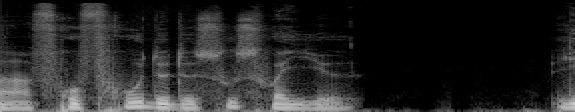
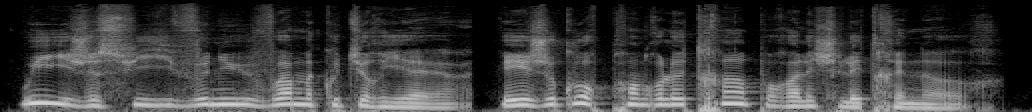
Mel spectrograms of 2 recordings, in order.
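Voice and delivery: higher, rushed excuses; hurried explanation; 8 semitones higher than usual. A narrator's reading. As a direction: blurt the excuse out quickly. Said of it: "explications précipitées".

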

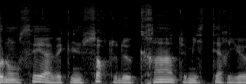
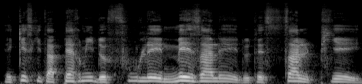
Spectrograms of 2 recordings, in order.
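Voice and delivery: higher and louder, contemptuous; angry scolding; 4 semitones higher, 5 dB louder than usual. Acted. Cat berating the woman over his paths. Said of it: "dit, continua-t-il".

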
